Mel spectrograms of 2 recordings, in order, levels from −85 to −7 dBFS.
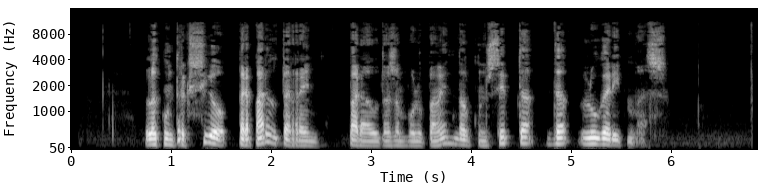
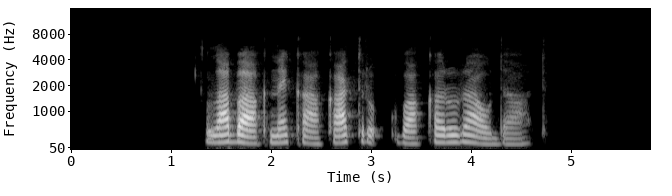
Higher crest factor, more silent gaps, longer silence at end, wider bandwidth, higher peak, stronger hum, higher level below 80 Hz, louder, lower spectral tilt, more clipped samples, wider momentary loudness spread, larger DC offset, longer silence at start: about the same, 22 dB vs 24 dB; second, none vs 3.14-3.21 s; second, 0.95 s vs 1.2 s; first, 11.5 kHz vs 7.4 kHz; first, -2 dBFS vs -6 dBFS; neither; first, -70 dBFS vs -78 dBFS; first, -22 LUFS vs -27 LUFS; second, -5 dB/octave vs -7.5 dB/octave; neither; second, 10 LU vs 17 LU; neither; second, 0.75 s vs 1.35 s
